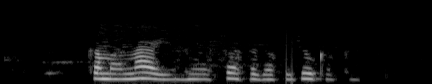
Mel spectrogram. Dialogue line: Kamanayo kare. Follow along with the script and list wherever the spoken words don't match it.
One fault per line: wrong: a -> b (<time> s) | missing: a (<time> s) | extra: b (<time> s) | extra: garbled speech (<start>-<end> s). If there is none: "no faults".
extra: ntiyashakaga kubyuka (1.8 s)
